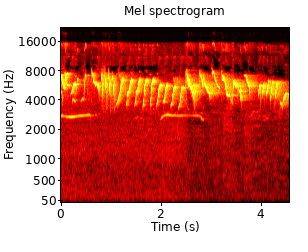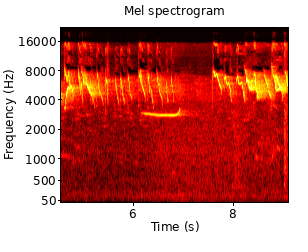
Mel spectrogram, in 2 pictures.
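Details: Ngalas-style song of an Oriental white-eye. Fast, high, slurred twitters pour out almost without pause, with a few long level whistled notes lower down. A short quiet gap comes near the end.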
